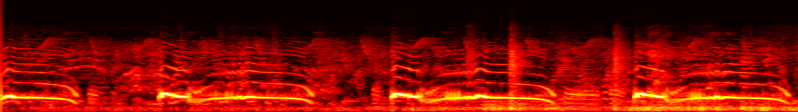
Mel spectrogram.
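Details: Brown Barbary dove, a cage bird whose call serves as a lure, uttering regular soft coos with a brief higher start and a long descending note, plus low rumbling noise in later calls.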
